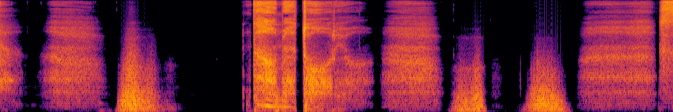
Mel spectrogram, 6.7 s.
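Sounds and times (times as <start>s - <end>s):
blowing into right ear: 1.2s - 1.6s
ear cleaning: 4.6s - 5.7s.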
